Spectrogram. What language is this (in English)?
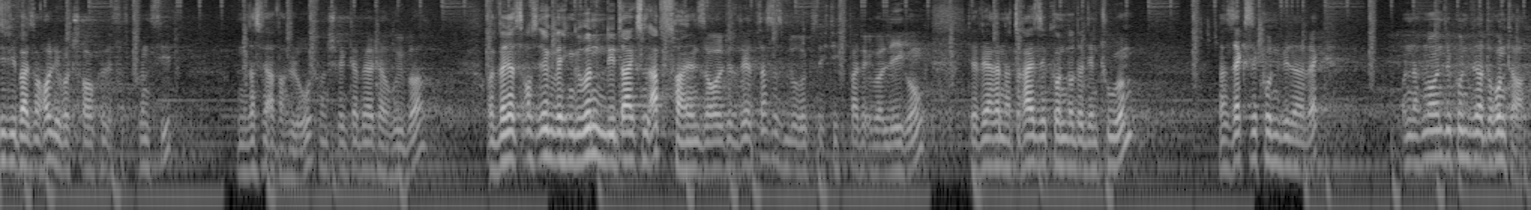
German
